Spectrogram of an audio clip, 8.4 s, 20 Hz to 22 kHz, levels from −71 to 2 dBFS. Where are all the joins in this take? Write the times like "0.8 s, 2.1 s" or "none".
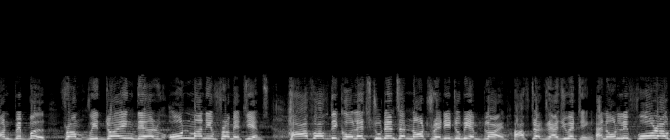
3.4 s, 6.3 s, 7.3 s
